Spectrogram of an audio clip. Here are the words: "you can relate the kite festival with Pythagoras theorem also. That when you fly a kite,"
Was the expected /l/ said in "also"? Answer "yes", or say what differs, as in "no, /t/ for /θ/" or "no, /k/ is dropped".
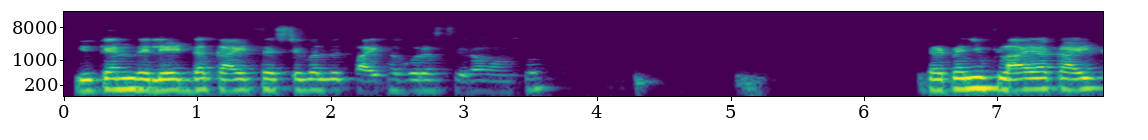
no, /n/ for /l/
